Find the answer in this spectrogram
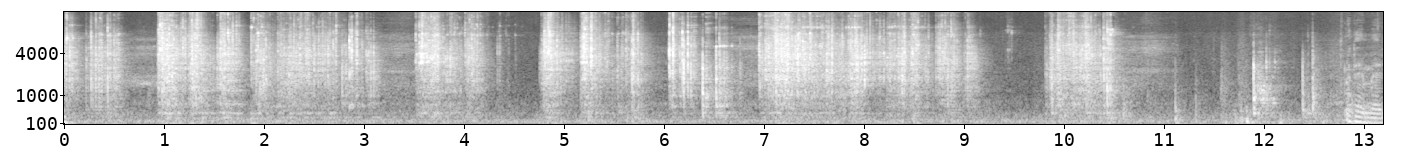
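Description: Loose plastic LEGO bricks clattering and rattling as they are raked and pushed by hand across a hard tray table while being sorted, in repeated bursts of a second or so with short pauses between.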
